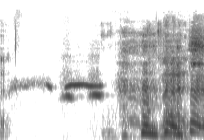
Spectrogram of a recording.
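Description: A whistle blown as a stop signal gives two short, steady high notes, the second slightly lower, followed by a burst of voiced sound.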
